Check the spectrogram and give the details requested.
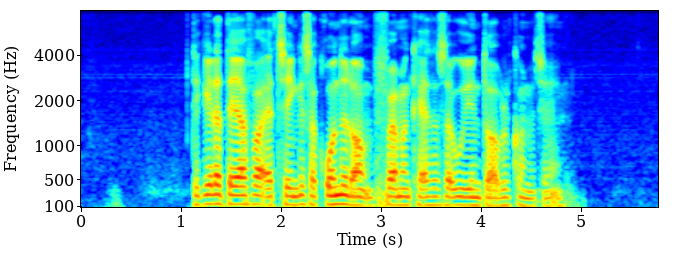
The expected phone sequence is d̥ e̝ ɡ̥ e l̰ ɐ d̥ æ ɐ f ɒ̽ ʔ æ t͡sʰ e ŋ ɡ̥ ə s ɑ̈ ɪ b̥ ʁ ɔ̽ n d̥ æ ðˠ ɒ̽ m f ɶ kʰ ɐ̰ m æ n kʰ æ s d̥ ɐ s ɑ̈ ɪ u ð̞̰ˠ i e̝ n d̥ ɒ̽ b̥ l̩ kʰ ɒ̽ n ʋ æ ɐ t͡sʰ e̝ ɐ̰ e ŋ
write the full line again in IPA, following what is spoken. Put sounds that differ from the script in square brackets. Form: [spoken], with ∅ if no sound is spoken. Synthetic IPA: d̥ e̝ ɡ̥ e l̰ ɐ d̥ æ ɐ f ɒ̽ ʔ æ t͡sʰ e ŋ ɡ̥ ə s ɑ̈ ɪ [ɡ̥] ʁ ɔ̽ n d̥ [i] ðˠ ɒ̽ m f ɶ [∅] ɐ̰ m æ n kʰ æ s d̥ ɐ s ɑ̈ ɪ u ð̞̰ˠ i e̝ n d̥ ɒ̽ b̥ l̩ kʰ ɒ̽ n ʋ æ ɐ t͡sʰ e̝ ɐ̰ e ŋ

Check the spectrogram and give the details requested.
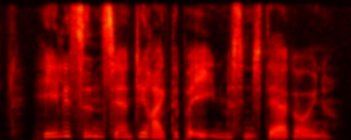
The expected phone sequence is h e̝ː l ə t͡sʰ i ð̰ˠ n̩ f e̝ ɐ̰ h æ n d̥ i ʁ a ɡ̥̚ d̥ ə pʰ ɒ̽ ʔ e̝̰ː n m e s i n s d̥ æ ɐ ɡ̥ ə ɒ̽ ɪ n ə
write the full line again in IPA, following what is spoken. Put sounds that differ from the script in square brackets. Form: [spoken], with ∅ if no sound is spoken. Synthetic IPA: h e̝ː l ə t͡sʰ i ð̰ˠ n̩ [s] e̝ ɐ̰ h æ n d̥ i ʁ a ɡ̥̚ d̥ ə pʰ ɒ̽ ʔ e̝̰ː n m e s i n s d̥ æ ɐ ɡ̥ ə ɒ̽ ɪ n ə

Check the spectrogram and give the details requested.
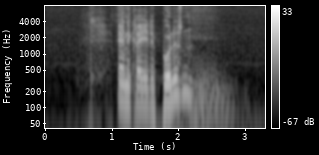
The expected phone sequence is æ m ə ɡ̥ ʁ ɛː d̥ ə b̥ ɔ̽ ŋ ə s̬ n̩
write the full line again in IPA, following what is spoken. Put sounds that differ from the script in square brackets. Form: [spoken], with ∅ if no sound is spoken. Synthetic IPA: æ [n] ə ɡ̥ ʁ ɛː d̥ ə b̥ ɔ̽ [n] ə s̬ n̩

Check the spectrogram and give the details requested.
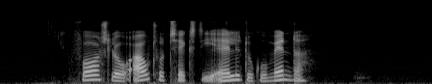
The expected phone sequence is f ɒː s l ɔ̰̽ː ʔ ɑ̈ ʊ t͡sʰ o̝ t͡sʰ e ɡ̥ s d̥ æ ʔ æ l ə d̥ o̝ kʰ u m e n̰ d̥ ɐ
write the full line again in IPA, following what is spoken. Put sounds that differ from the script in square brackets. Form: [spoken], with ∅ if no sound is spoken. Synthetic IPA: f ɒː s l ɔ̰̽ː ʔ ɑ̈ ʊ t͡sʰ o̝ t͡sʰ e ɡ̥ s d̥ [i] ʔ æ l ə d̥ o̝ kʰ u m e n̰ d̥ ɐ

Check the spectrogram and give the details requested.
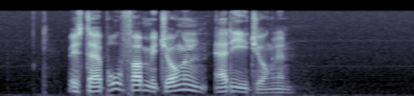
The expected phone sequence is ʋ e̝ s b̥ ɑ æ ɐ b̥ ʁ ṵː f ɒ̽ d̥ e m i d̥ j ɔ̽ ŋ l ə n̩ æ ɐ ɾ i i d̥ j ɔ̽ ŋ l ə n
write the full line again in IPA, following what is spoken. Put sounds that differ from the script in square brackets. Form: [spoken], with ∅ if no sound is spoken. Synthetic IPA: ʋ e̝ s [d̥] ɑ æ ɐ b̥ ʁ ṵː f ɒ̽ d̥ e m i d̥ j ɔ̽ ŋ l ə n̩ æ ɐ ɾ i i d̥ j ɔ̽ ŋ l ə n

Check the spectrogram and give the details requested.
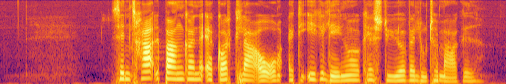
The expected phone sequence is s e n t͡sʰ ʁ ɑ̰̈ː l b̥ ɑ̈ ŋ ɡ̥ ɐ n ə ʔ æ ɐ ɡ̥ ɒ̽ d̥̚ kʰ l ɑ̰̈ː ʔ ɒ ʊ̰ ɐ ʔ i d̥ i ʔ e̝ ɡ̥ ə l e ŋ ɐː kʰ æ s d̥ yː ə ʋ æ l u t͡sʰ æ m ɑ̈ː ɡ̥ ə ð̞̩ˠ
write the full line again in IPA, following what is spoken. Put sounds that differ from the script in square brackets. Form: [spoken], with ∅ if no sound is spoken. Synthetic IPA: s e n t͡sʰ ʁ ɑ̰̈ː l b̥ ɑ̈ ŋ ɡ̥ ɐ n ə ʔ æ ɐ ɡ̥ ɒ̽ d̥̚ kʰ l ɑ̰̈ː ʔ ɒ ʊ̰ ɐ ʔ [æ] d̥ i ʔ e̝ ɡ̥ ə l e ŋ ɐː kʰ æ s d̥ yː [ɐ] ʋ æ l u t͡sʰ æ m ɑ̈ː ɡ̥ ə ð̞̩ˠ

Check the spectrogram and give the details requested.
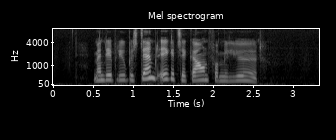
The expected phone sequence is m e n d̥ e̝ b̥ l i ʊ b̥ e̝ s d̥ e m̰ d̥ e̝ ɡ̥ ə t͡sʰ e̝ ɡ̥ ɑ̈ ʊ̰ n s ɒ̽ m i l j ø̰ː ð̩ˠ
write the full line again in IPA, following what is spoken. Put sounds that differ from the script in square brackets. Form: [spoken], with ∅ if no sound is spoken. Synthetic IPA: m e n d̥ e̝ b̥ l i ʊ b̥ e̝ s d̥ e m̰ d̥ e̝ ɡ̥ ə t͡sʰ e̝ ɡ̥ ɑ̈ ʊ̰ n [f] ɒ̽ m i l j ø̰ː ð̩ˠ

